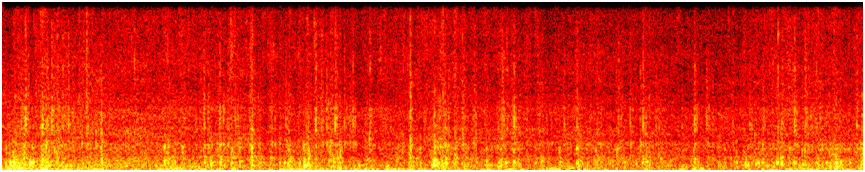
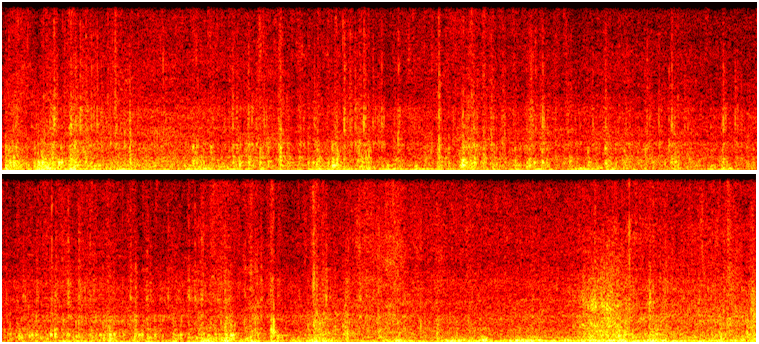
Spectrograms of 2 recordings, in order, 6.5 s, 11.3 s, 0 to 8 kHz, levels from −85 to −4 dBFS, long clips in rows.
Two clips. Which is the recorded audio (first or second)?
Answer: second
